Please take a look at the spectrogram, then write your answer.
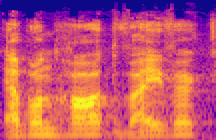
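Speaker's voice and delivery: lightly voiced Irish-accented scout. Scout Alone offers a traveler directions, put-on Irish accent. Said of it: "why you suddenly have an Irish accent".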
